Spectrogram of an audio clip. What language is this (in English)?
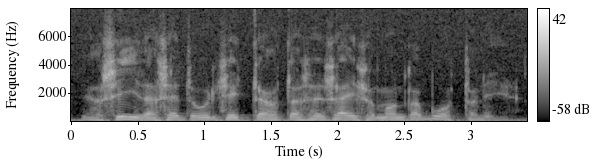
Finnish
